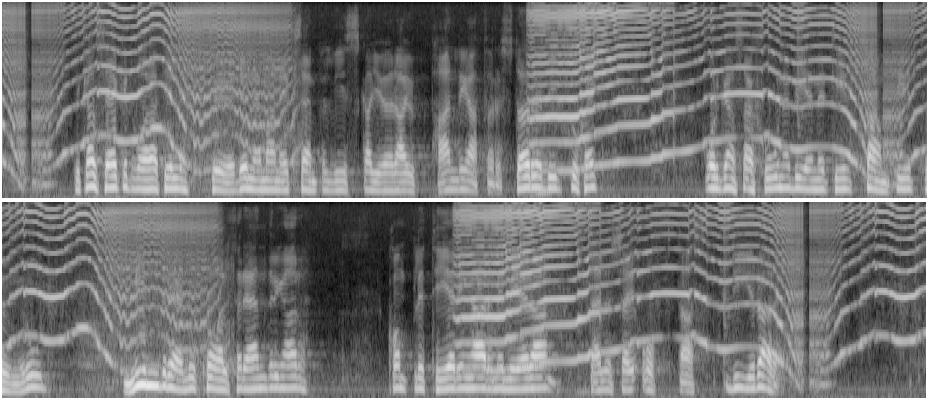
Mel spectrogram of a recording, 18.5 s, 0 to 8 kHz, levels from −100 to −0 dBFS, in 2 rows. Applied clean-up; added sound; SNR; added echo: none; Squeak; 5 dB; none.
